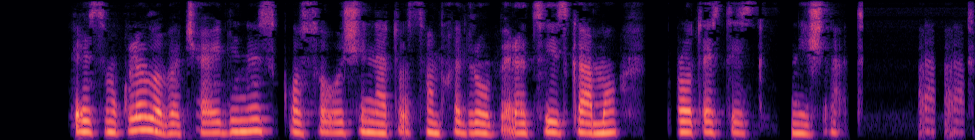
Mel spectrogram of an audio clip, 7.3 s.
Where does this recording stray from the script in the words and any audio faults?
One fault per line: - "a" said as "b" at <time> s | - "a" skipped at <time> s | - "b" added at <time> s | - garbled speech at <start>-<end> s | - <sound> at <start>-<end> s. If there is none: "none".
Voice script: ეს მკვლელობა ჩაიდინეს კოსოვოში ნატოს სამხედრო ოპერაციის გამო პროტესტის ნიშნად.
- laugh at 6.9-7.2 s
